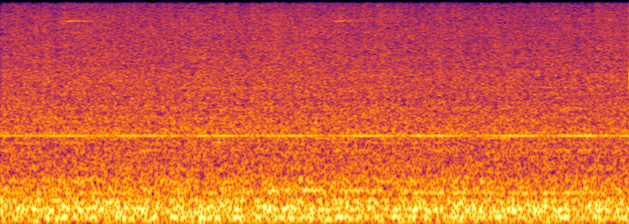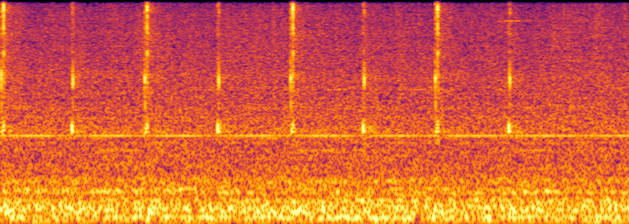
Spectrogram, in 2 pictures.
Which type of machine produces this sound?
valve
